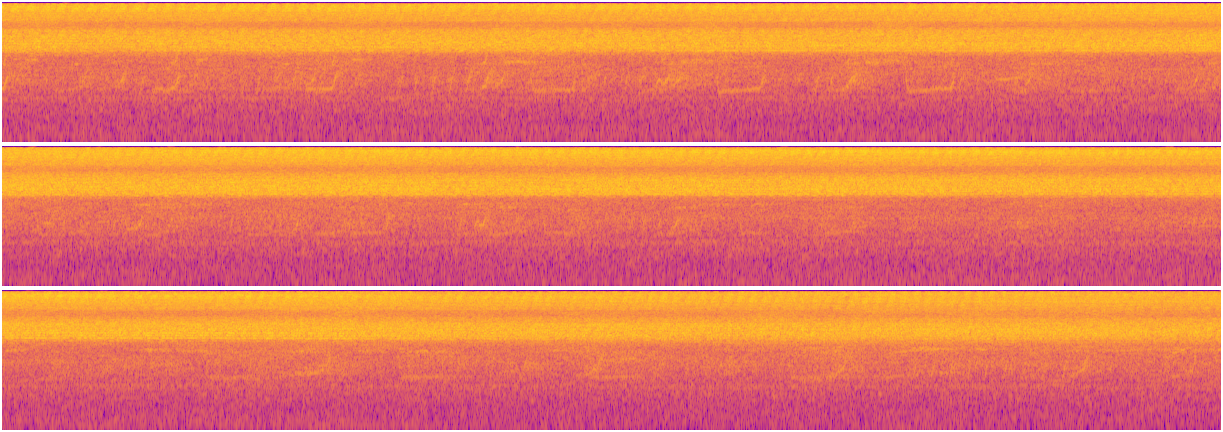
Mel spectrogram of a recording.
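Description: Shallow water trickles and gurgles steadily over a sandy bed.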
